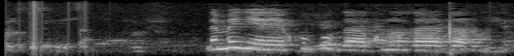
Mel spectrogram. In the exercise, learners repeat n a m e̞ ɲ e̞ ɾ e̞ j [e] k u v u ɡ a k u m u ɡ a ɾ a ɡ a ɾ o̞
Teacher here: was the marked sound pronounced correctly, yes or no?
yes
